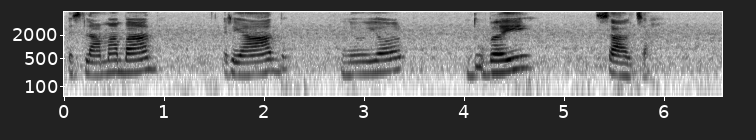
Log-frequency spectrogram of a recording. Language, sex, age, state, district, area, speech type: Urdu, female, 30-45, Delhi, South Delhi, urban, spontaneous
